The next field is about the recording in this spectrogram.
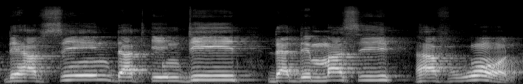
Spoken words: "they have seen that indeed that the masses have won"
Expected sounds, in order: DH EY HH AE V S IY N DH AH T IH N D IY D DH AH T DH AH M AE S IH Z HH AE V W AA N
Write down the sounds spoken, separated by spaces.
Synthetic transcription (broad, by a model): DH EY HH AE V S IY N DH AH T IH N D IY D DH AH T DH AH M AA S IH HH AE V W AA N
